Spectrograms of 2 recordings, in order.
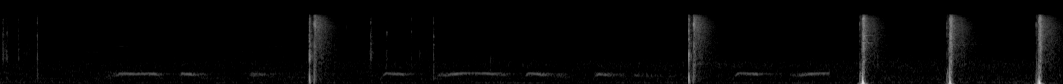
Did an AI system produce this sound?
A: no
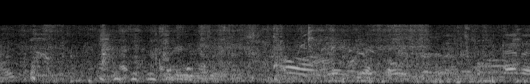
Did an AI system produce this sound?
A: no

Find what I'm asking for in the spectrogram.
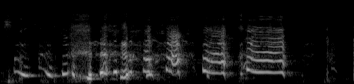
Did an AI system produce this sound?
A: no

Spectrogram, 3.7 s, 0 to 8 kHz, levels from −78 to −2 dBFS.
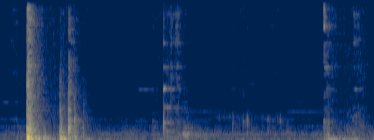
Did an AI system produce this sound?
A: no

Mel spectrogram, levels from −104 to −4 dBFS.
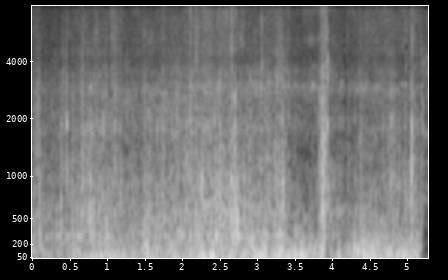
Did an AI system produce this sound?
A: yes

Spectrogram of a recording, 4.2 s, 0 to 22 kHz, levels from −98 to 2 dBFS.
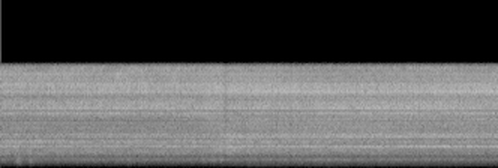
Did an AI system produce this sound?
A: yes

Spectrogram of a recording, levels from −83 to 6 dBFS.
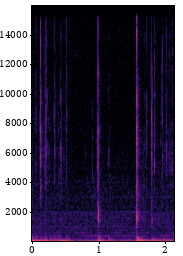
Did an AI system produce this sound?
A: no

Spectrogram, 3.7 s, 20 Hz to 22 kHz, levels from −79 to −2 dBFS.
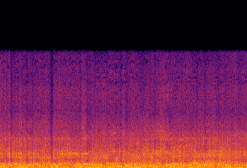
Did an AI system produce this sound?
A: yes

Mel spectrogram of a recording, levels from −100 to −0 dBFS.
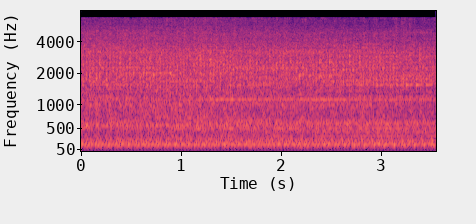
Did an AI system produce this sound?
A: no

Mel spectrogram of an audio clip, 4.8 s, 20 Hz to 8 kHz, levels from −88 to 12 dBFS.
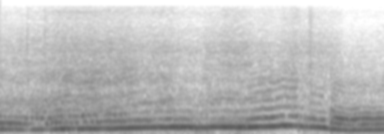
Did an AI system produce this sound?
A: yes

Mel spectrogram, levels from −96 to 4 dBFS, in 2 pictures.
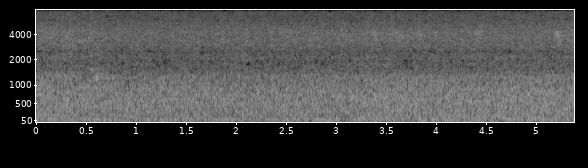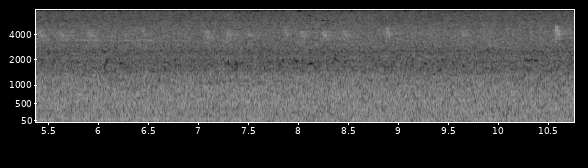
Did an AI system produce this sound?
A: no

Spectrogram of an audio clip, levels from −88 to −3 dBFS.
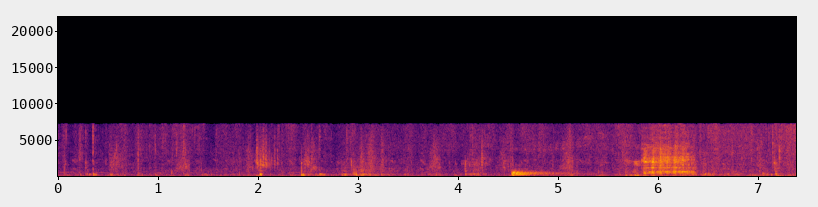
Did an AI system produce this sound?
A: yes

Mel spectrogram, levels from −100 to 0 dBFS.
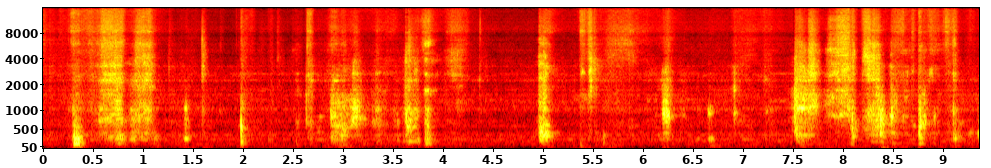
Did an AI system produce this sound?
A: yes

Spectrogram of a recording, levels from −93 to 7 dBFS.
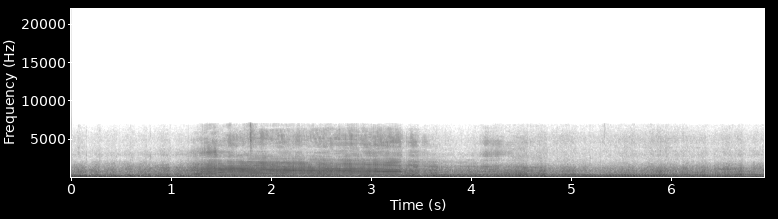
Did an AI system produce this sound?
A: no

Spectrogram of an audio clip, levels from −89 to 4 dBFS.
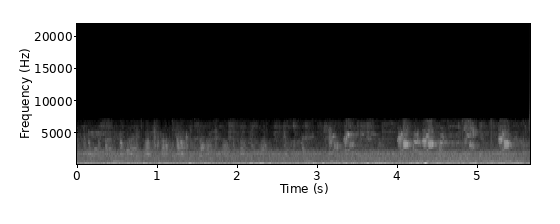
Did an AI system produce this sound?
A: no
